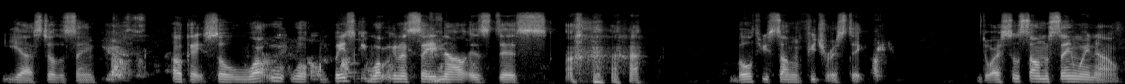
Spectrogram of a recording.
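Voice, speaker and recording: Mężczyzna prowadzący webinar przez połączenie wideo, mówi z kaznodziejskim zapałem i powtarza hasła dla podkreślenia. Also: male voice, mid-range voice, unhurried, gravelly, sharp tone, slight background noise, rough recording. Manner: preachy, rallying, repeats for emphasis. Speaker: host. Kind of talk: motivational webinar hosting. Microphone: video call.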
